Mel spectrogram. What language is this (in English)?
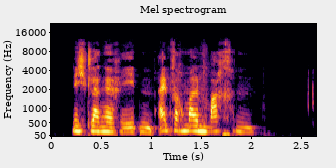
German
